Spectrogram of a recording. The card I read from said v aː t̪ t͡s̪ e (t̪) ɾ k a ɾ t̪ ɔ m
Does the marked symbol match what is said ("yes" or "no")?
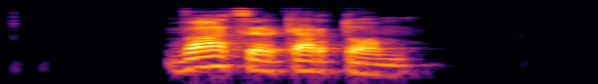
no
